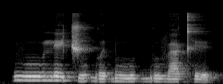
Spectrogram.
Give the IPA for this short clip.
βuː˦ne˦ t͡ʃu˨˦ɡʷɪ˨ɓuː˨ ɡ͡bu˨βa˨ kʰɪ˨

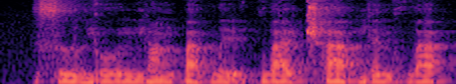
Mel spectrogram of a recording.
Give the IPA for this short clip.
sɹ̩˥˩ljo˥ʊ̯ n̪jɑ˧˥ŋpä˧˥pwḛ˨˩ɪ̯ t̪wa˥˧ɪ̯ ʈ͡ʂʰä˥˧pjɛ˥˩nxwä˥

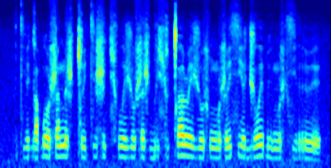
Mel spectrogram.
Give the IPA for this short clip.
tʲo̤ɪ̯ɡaɓo ʂɐ neʂǀʉtʲe̤ʂ i̤t͡ɕʰuɪ̯ʒu ʂeʂɡ͡bɨɕoǀɐ ɹeʒuʂ ŋ͡moʂɨ sʲeə̯d͡ʒoɪ̯ɓe̤ mɵʂsʲe̤rʉɪ̯

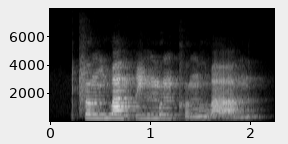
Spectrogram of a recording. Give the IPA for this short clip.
t͡sɤ˥ŋmwa˥˩npi˥ŋmʊ˥ŋ kʰʊ˧˥ŋ lwa̰˨˩˦n

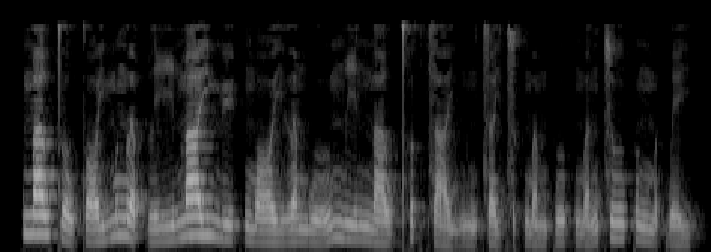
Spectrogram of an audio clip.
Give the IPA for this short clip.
maː˥wt̪o˨˩w t̪ɔː˨˧jmʊ˥ŋ lɐ˨p̚ liː˨˧ maː˥jmyː˧k̚mɔː˨j lɐ˧mwuː˨˥ miː˧nn̪aː˨w t̪ʰʊ˥k̚t͡saː˨˩jŋʊ˨˩ŋ t͡sɐ˧jt͡sʊ˧k̚ mɐ˨mpuː˧k̚ mɐ˨˥ŋt͡suː˥ pʊ˥ŋ mɐ˨k̚we˨j

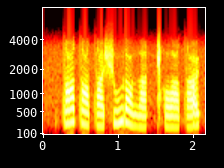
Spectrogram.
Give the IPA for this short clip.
tˤɛtˤo tˤɛʃuɾɔ ðˤɛǁʰɔtˤø

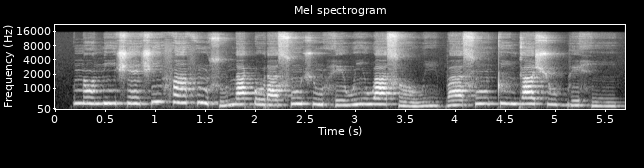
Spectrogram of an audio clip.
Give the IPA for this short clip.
nɔ̃˧nĩ˧ʃɛ̃˧ʃĩ˦ fã˦fũ˦˨ su˨˦na˦k͡po˧ɾa˧ sũ˦ʃũ˧he˧ wĩ˧wa˧ sɔ̃˨ wi˨ba˧sũ˦ tĩ˦ɡa˦ʃu˧ be˦hĩ˧

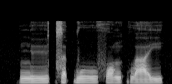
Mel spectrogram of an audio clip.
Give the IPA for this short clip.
n̪yː˨˧t͡sɐ˧t̚ wuː˨ fɔː˨ŋkʷaː˨˧j

